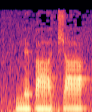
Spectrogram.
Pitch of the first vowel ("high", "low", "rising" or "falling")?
low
